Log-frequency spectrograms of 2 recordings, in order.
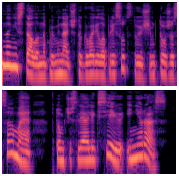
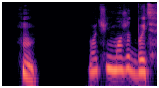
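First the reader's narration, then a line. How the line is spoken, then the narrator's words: Confused mutter. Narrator (Russian): растерянно пробормотал Серж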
